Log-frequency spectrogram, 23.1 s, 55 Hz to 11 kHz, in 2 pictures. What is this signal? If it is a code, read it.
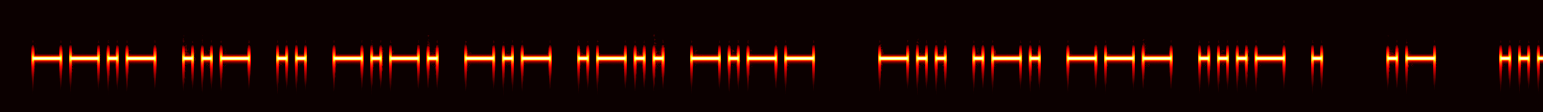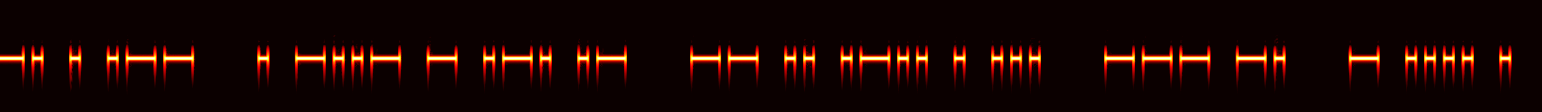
Morse code, heard as a keyed tone, about 17 wpm, 700 Hz. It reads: QUICKLY DROVE A FEW EXTRA MILES ON THE
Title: Pangram Challenge v2 - 17wpm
